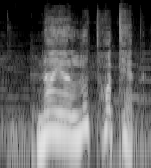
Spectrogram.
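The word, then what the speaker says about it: Nyarlathotep: This phrase is pronounced Nayar Hut, or more likely, Lut Hotep. Nayar Lut Hotep, that's it!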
